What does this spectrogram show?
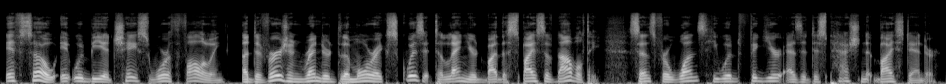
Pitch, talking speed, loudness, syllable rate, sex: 130 Hz, 195 wpm, -19 LUFS, 6.2 syllables/s, male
